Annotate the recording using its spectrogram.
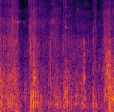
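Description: Faint rustling of a thick fabric backpack, made from recycled plastic bottles, being handled and opened, with a few small clicks.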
